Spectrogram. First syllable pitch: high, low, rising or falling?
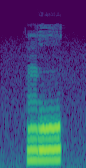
high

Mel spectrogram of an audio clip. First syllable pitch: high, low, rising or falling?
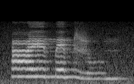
high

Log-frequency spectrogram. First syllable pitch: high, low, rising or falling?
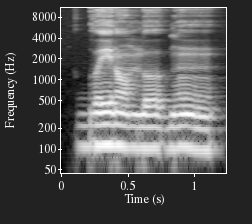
high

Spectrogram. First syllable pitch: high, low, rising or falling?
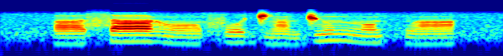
low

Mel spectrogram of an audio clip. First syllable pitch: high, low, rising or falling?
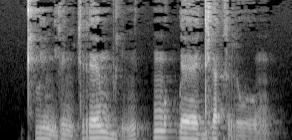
low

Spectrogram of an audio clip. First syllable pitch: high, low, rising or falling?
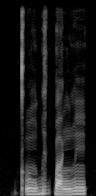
low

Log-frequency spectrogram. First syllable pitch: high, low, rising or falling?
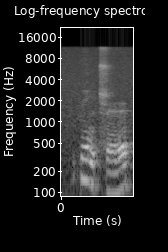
falling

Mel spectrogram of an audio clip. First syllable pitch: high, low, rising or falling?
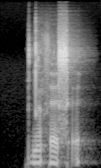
high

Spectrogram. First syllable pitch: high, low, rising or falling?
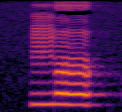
low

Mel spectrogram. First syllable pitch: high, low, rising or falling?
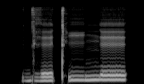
low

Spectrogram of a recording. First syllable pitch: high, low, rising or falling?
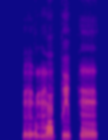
low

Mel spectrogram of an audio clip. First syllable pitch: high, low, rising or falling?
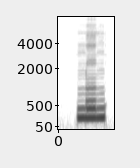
low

